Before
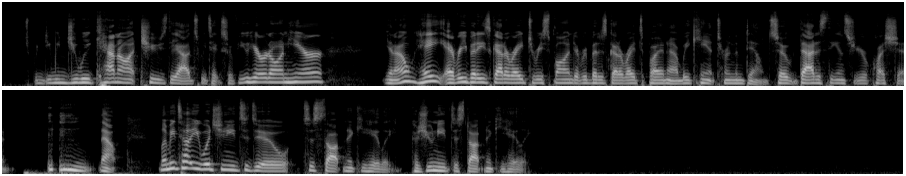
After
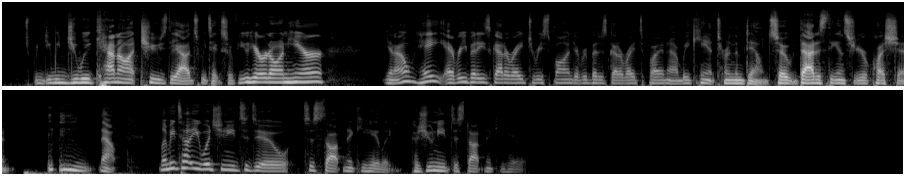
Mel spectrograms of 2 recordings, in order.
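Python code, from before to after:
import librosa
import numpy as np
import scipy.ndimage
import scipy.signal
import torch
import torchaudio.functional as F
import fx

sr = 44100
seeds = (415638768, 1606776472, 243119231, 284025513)

y = fx.gain(x, sr, db=fx.line((3.08, 3.0), (4.26, -5.5), (6.66, -5.5), (7.35, 6.0), (8.95, 6.0), (9.55, -4.0), (13.53, -4.0), (14.16, -16.0)))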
